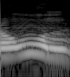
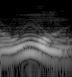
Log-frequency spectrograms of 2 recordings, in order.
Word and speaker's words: womb: 你像子宫 womb w o m b，不能读 womb，要读 womb 就好了，等等等等啊。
